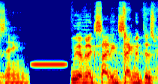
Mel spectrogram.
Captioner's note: beep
